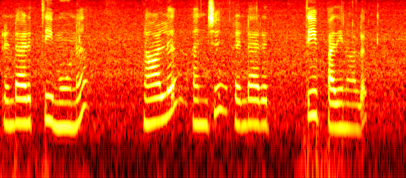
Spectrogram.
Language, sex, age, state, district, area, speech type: Tamil, female, 18-30, Tamil Nadu, Sivaganga, rural, spontaneous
